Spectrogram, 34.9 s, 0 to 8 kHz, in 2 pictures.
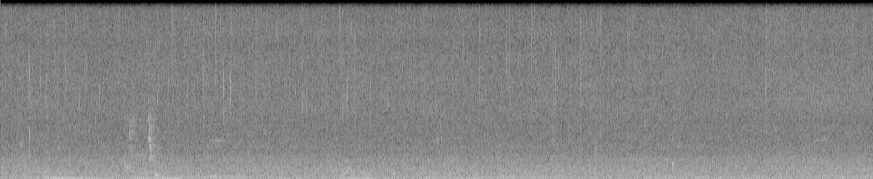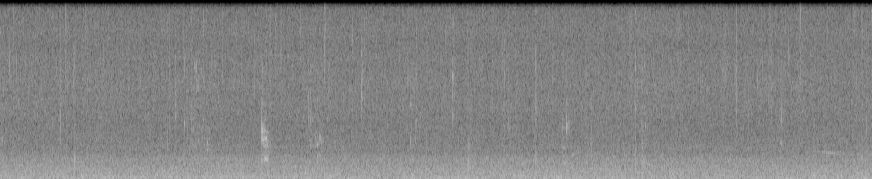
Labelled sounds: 2.7	3.0	fish, 1.0 to 1.3 kHz
4.2	4.5	humpback whale, 1.6 to 1.8 kHz
33.9	34.2	humpback whale, 1.1 to 1.3 kHz

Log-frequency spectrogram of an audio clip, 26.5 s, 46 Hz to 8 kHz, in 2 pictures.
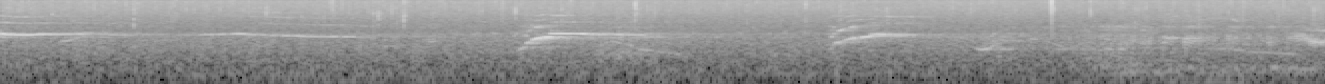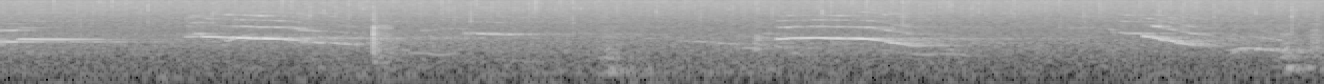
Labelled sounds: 2.7	3.5	humpback whale, 0.78 to 2.8 kHz
5.3	6.5	humpback whale, 0.78 to 3.1 kHz
8.3	9.2	humpback whale, 0.78 to 3.0 kHz
11.6	12.0	humpback whale, 0.78 to 0.88 kHz
13.1	13.7	humpback whale, 1.1 to 1.5 kHz
15.1	16.5	humpback whale, 0.78 to 3.3 kHz
17.9	18.5	humpback whale, 0.91 to 1.1 kHz
21.0	22.6	humpback whale, 0.78 to 3.2 kHz
24.3	25.4	humpback whale, 0.78 to 1.8 kHz

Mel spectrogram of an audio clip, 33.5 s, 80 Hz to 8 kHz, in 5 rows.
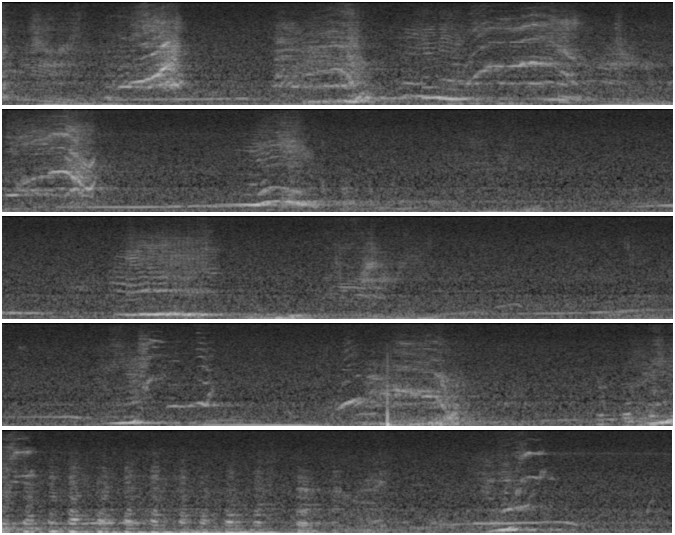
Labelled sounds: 0.7	1.8	humpback whale, 0.80 to 2.3 kHz
2.9	3.5	humpback whale, 0.80 to 2.3 kHz
4.1	5.9	humpback whale, 0.83 to 5.6 kHz
6.8	7.7	humpback whale, 0.80 to 6.5 kHz
9.0	9.6	humpback whale, 1.7 to 2.9 kHz
14.5	15.2	humpback whale, 0.80 to 3.5 kHz
16.8	17.3	humpback whale, 0.86 to 1.3 kHz
21.5	21.8	humpback whale, 1.1 to 5.1 kHz
23.5	24.6	humpback whale, 0.80 to 4.6 kHz
27.0	27.2	humpback whale, 2.0 to 4.4 kHz
29.8	30.1	humpback whale, 1.3 to 1.5 kHz
31.9	32.3	humpback whale, 0.80 to 4.4 kHz

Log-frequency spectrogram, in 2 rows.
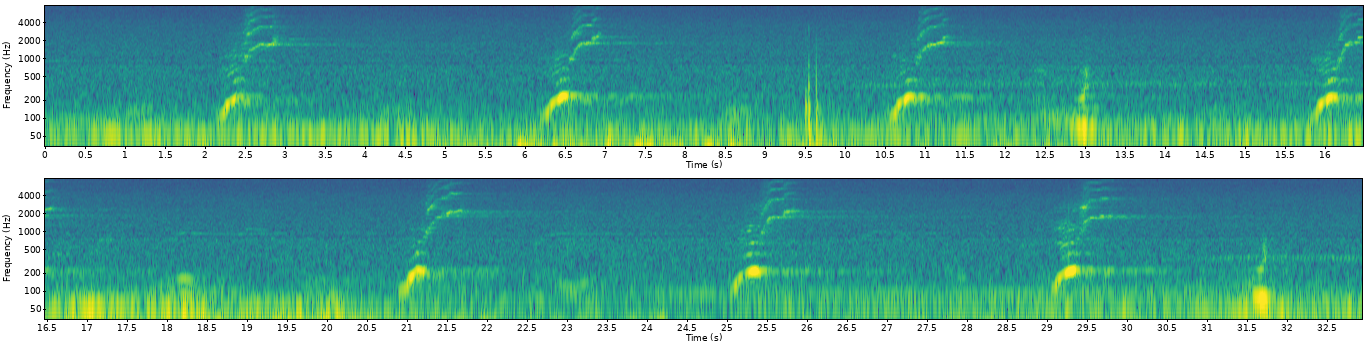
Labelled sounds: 2.2	3.3	humpback whale, 0.86 to 7.1 kHz
6.3	7.2	humpback whale, 0.83 to 3.9 kHz
10.8	11.4	humpback whale, 0.96 to 5.7 kHz
15.8	16.7	humpback whale, 0.80 to 5.2 kHz
21.1	21.8	humpback whale, 0.80 to 5.7 kHz
25.3	26.0	humpback whale, 1.4 to 5.4 kHz
29.3	30.0	humpback whale, 1.3 to 5.2 kHz

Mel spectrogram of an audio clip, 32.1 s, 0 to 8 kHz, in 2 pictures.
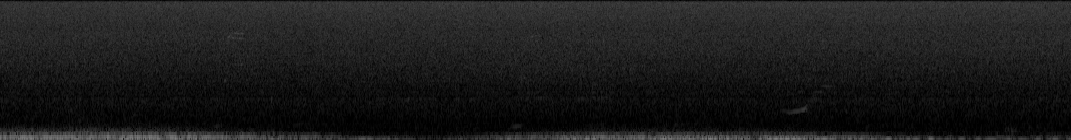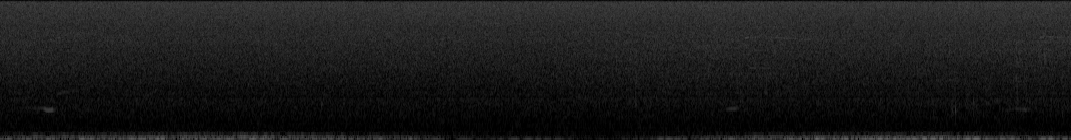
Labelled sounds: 3.4	3.7	humpback whale, 3.6 to 3.9 kHz
31.7	32.0	humpback whale, 3.6 to 3.8 kHz

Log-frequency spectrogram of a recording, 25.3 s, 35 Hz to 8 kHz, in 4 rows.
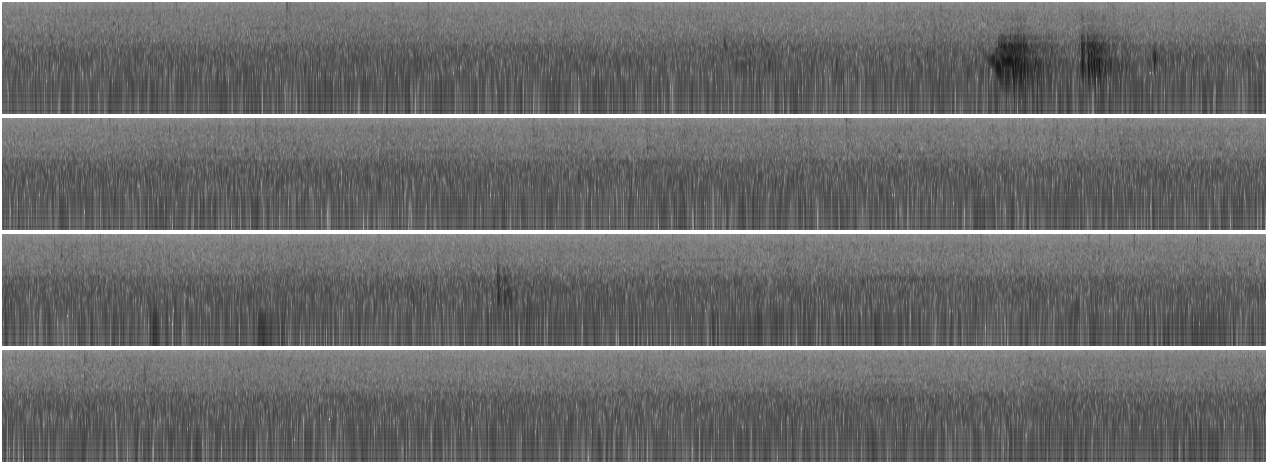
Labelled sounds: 16.0	16.3	killer whale, Bigg's (transient), 2.2 to 2.6 kHz
23.3	23.5	killer whale, Bigg's (transient), 2.1 to 2.2 kHz

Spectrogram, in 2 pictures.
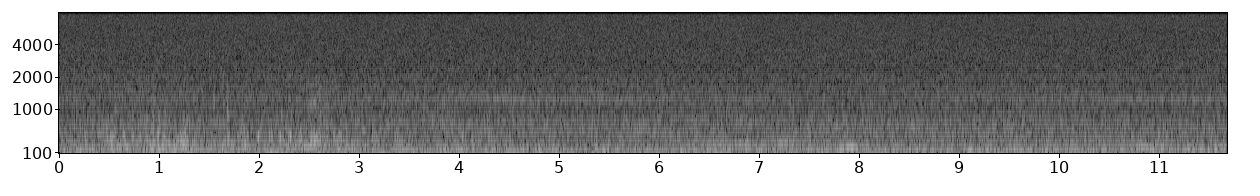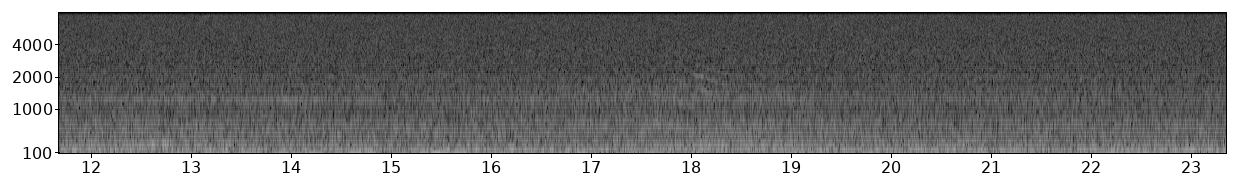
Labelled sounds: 18.0	18.3	killer whale, Bigg's (transient), 1.8 to 2.2 kHz

